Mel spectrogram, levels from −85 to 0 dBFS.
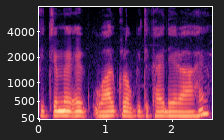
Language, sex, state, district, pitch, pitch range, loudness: Hindi, male, Arunachal Pradesh, Papum Pare, 115 Hz, 115-120 Hz, -16 LUFS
